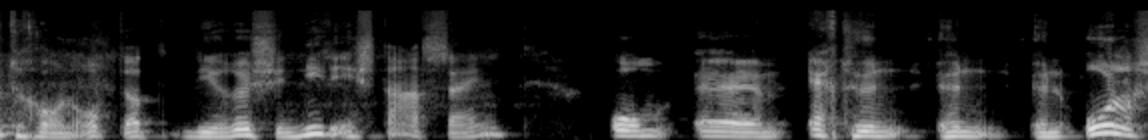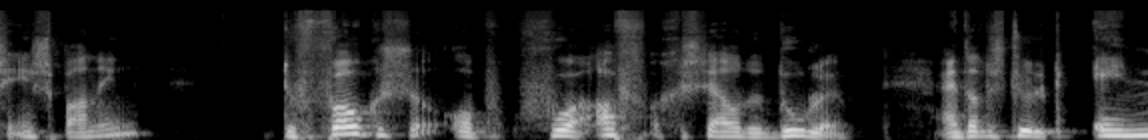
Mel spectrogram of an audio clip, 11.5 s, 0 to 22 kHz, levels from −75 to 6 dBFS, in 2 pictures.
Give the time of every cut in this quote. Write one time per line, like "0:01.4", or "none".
0:04.0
